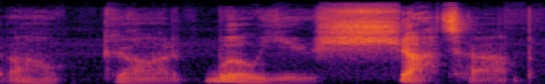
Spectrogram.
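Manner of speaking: soft, slow exasperated groan; weary mutter. Retold or imitated. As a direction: drag it out, fed up. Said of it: "you just go".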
